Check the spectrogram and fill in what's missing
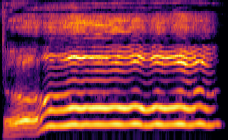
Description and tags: Bad Singer (male) - Mal cantante (masculino)
I recorded some funny voices from friends for a job.
Grabé algunas voces graciosas con unos amigos para un trabajo.
GEAR: Cheap condenser mic/presonus tube.
EQUIPO: Micro de condensador barato/presonus tube.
